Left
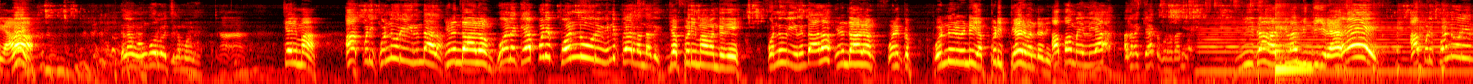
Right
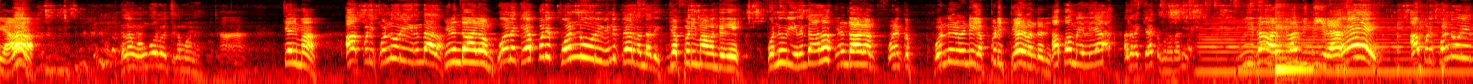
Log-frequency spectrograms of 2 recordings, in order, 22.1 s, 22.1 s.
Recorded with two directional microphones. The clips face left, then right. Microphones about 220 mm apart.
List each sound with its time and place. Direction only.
0.7 s a sound: 5° right (ahead or behind)
1.8 s a man's voice: 10° left (ahead or behind)
3.3 s a sound: 20° left (ahead or behind)
4.3 s a woman's voice: 10° right (ahead or behind)
5.1 s a man's voice: 10° left (ahead or behind)
6.7 s a woman's voice: 10° right (ahead or behind)
7.5 s speech: 5° left (ahead or behind)
11.5 s a woman's voice: 15° right (ahead or behind)
12.5 s a man's voice: 15° left (ahead or behind)
15.7 s a woman's voice: 15° right (ahead or behind)
17.3 s a man's voice: 15° left (ahead or behind)
18.0 s speech: centre (ahead or behind)
18.5 s a man's voice: 15° left (ahead or behind)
